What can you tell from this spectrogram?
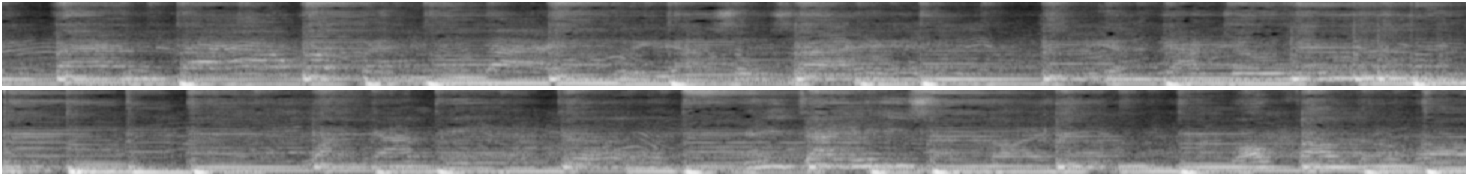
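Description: Live rock band playing through a PA: strummed acoustic guitar, bass, and a drum kit with a steady kick-drum beat, under a singing voice.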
